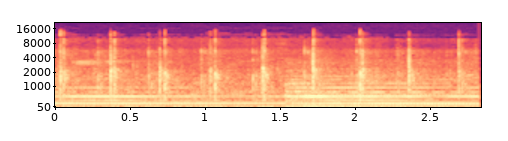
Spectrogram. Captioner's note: applause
